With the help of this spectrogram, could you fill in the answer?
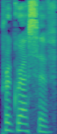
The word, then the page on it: progressive: American English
